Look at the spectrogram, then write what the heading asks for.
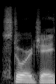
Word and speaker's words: Storj: by store J it's SJ um some people pronounce it storage but we say storage so many times that it's gets confusing so stor J so we have an integration with with storj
